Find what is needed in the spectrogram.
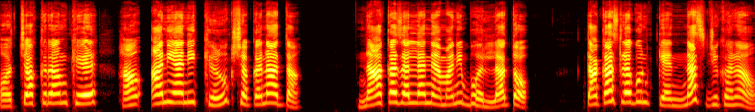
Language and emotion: Goan Konkani, angry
